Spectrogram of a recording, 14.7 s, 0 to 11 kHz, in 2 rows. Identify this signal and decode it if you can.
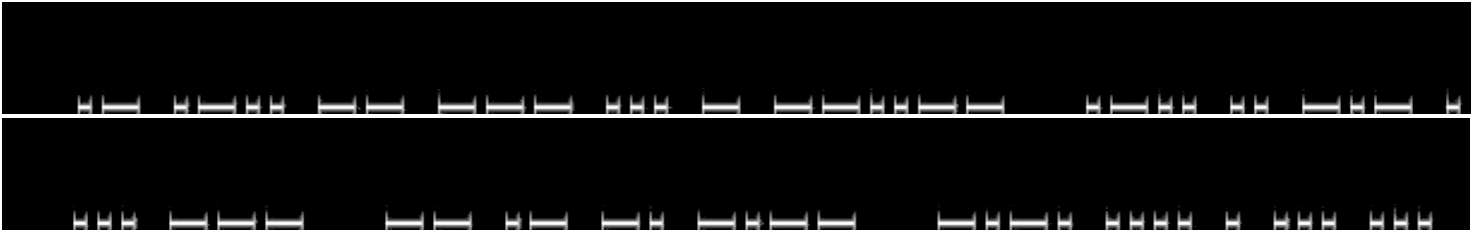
Morse code, heard as a keyed tone, about 20 wpm, 700 Hz. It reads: ALMOST, LIKE SO MANY CHESS
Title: A Sound Of Thunder 20wpm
